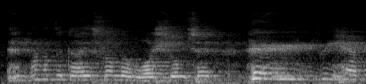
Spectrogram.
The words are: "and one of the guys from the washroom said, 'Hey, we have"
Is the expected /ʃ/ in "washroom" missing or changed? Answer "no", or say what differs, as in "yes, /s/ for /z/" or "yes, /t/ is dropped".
no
